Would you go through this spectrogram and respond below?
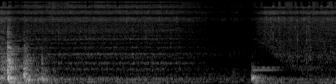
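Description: Sliced fennel sizzles in a hot pan, a bright hiss that is loudest at first, eases off, then flares again sharply near the end, with no voices.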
